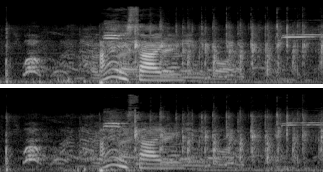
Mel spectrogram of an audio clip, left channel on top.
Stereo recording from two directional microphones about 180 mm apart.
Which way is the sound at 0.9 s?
20° left (ahead or behind).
